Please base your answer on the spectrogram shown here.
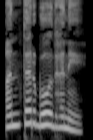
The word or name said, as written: ಅಂತರ್ಬೋಧನೆ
